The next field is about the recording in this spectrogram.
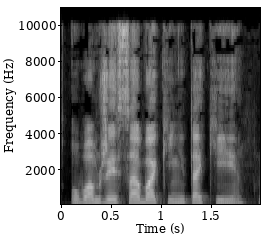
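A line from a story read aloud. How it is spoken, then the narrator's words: Grudging grumble. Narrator (Russian): сдаваясь, пробурчал Леня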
